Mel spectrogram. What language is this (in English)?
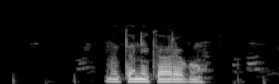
Kalkoti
